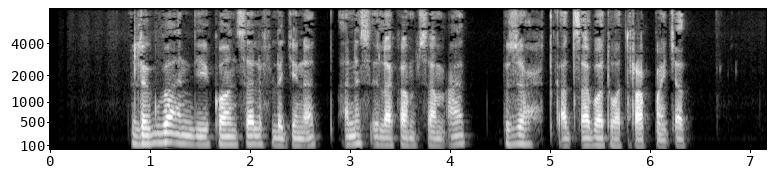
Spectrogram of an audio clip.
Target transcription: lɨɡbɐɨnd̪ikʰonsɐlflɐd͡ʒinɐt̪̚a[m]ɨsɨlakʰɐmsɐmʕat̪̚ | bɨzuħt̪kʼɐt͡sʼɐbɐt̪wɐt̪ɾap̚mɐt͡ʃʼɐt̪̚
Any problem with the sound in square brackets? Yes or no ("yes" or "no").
yes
